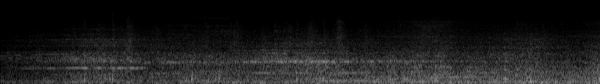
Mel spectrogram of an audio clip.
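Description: Train running on rails, a steady rumble that swells up at the start, with faint whining tones over it.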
